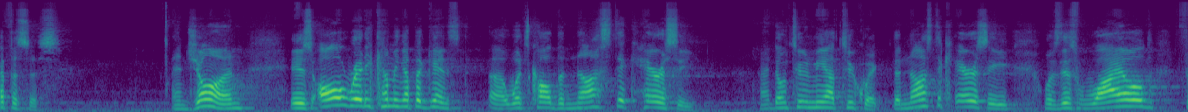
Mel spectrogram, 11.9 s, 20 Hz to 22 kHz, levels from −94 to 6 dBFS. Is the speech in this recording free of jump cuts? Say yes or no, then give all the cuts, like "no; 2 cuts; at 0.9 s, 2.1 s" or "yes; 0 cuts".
yes; 0 cuts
